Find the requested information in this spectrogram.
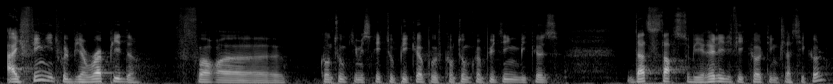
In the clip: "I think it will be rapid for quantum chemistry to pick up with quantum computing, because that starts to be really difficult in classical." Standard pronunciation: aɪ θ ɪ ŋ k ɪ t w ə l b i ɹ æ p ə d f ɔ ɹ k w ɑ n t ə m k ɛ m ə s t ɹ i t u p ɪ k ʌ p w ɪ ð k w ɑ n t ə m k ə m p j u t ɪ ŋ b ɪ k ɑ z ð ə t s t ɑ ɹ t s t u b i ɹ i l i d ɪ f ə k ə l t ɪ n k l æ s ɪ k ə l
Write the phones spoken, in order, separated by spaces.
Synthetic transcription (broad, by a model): aɪ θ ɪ ŋ k ɪ t w ə l b i ɹ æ p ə d f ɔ ɹ k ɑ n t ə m k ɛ m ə s t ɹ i t u p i k ʌ p w ɪ ð k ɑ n t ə m k ə m p j u t ɪ ŋ b ɪ k ɑ z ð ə t s t ɑ ɹ t s t u b i ɹ i l i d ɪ f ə k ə l t ɪ n k l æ s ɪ k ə l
